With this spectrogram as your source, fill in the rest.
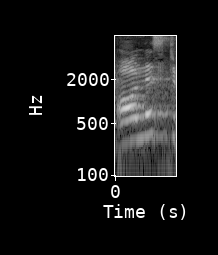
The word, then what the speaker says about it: honest: An is also used before words beginning with H when the H is not pronounced, that is, when H is silent. For example, an honest man, an honorable man.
